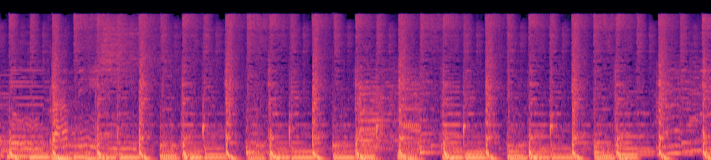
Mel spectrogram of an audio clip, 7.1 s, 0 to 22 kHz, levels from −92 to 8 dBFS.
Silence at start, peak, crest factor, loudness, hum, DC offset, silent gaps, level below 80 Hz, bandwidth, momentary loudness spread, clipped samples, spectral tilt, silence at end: 0 s; 0 dBFS; 14 dB; -16 LUFS; none; under 0.1%; none; -18 dBFS; 15.5 kHz; 3 LU; under 0.1%; -5.5 dB/octave; 0 s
